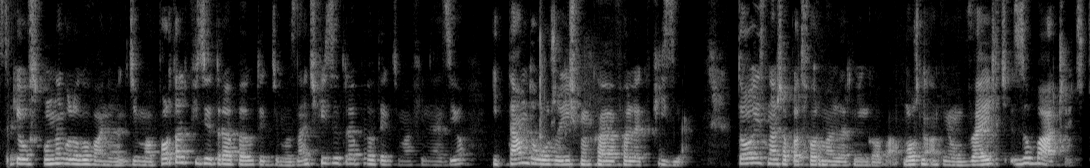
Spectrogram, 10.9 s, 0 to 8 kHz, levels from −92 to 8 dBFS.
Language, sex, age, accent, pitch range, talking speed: Polish, female, 20-39, native, 180-220 Hz, 160 wpm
